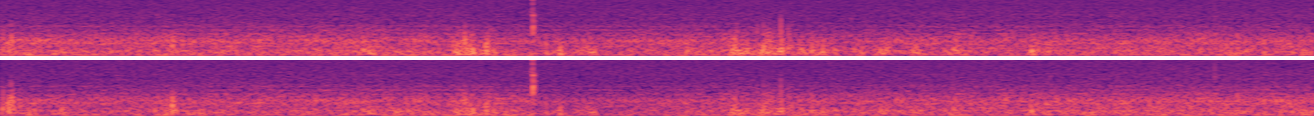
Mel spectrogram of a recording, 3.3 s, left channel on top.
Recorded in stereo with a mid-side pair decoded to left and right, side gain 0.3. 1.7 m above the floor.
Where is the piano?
I don't hear a piano.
